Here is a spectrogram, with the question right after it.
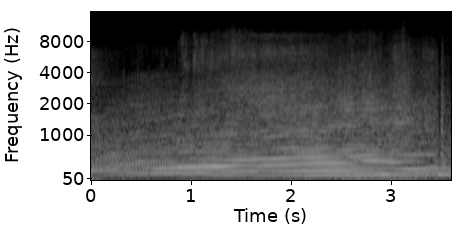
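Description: A race truck in a VSpeed Contender Series event heads out onto the track, its engine note rising and climbing through the gears, steady and fairly close.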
